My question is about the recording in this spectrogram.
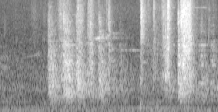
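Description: Rustling handling noise as the camera is swung about and a hand picks up a screw bolt, with a few short scrapes or clicks near the end.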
